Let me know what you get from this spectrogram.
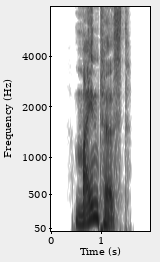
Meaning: inflection of meinen: 1. second-person singular preterite 2. second-person singular subjunctive II
- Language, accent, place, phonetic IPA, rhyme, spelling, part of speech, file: German, Germany, Berlin, [ˈmaɪ̯ntəst], -aɪ̯ntəst, meintest, verb, De-meintest.ogg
